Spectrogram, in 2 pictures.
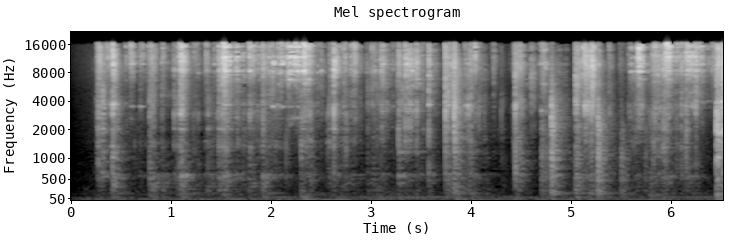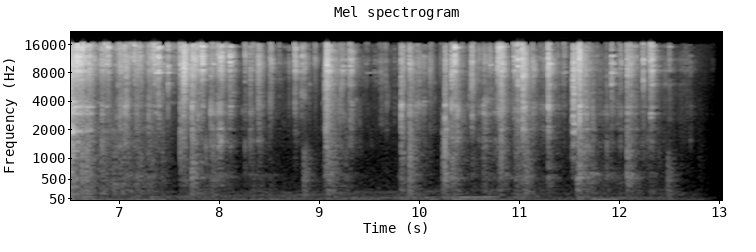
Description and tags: Sound of keys. Sound recorded with a ZOOM H4N Pro.
Son de clés. Son enregistré avec un ZOOM H4N Pro.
